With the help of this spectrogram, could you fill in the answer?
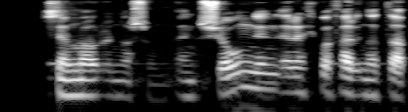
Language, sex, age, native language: Icelandic, male, 50-59, Icelandic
